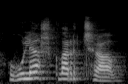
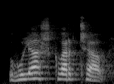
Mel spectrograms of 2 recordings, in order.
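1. Два звуки ш зливаються в один. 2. Два звуки ш зливаються в один.

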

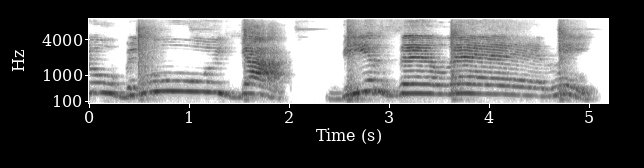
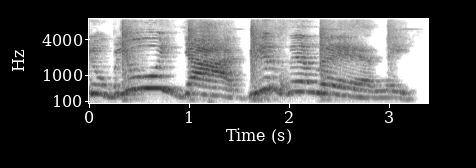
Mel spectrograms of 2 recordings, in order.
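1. Це звучить повільніше. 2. Це звучить у звичайному темпі й гучності.

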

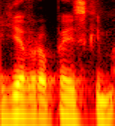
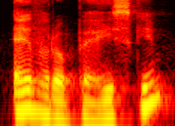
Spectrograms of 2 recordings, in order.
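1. Слово починається зі звуку 'ye'. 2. Слово починається з простого звуку 'e'. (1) "не європейським" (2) "але європейським, і тому воно називається ЕКУ, а не ЄКУ"

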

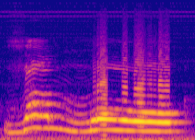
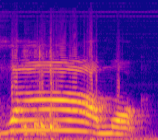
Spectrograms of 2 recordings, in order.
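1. Наголос на другому складі. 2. Наголос на першому складі. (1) "По якій голосній ми голосом вдарили? По О" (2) "В першому наголос падає на А"

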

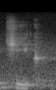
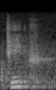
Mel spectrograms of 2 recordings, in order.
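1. Перший приголосний вимовляється м'яко. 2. Перший приголосний вимовляється твердо.

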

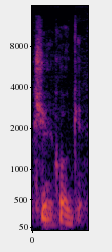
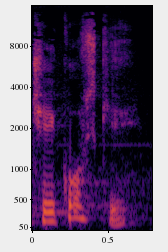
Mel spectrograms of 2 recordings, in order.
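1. Назву скорочують до Chikoki. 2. Назву вимовляють повністю: Chaikovsky. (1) "І вони кажуть, Чікокі" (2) "їм важко вимовити Чайковський"

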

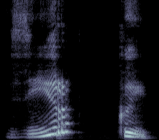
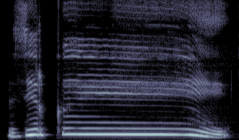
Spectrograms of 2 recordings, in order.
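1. Слово вимовляють двома окремими складами. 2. Слово вимовляють цілком, останній голосний тягнуть. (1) "проговорюємо його частинками" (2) "Гукаємо це слово"

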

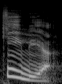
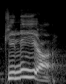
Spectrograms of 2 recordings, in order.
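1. Наголос на першому складі. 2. Наголос на другому складі.

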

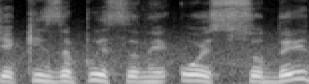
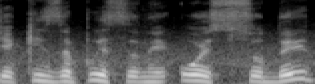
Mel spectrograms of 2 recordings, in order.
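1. Фоновий шум чутно без шумогасіння. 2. Фоновий шум приглушується шумогасінням.

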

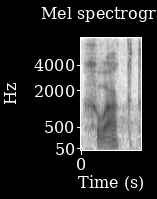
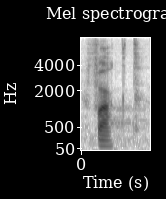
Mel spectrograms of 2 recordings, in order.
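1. Слово починається зі звуку «khv». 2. Слово починається зі звуку «f». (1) "його заміняють двома звуками «х» і «в»" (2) "слід вимовляти"

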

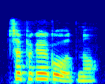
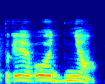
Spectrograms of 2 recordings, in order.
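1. Звук [н] перед закінченням твердий. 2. Звук [н] перед закінченням м'який. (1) "а не природньо" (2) "Не твердий звук"

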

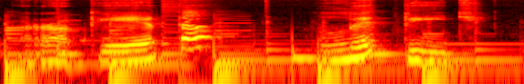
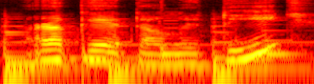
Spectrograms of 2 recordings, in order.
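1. Це вимовляється простою розповідною інтонацією, що спадає. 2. Це вимовляється питальною інтонацією, що зростає. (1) "Два слова, як на схемі" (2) "А як це речення буде звучати зі знаком питання?"

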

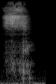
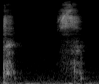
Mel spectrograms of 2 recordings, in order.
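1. Звуки «т» і «с» зливаються разом дуже швидко. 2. Звуки «т» і «с» вимовляють швидко, але окремо. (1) "І ще швидше" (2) "тож кажемо швидше"

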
